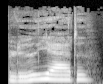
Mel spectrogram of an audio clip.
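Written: BLØDHJERTET

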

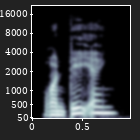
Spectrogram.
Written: RUNDERING

